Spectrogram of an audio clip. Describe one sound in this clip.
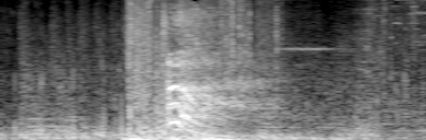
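A chest bursts open with a sparkling jingle.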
